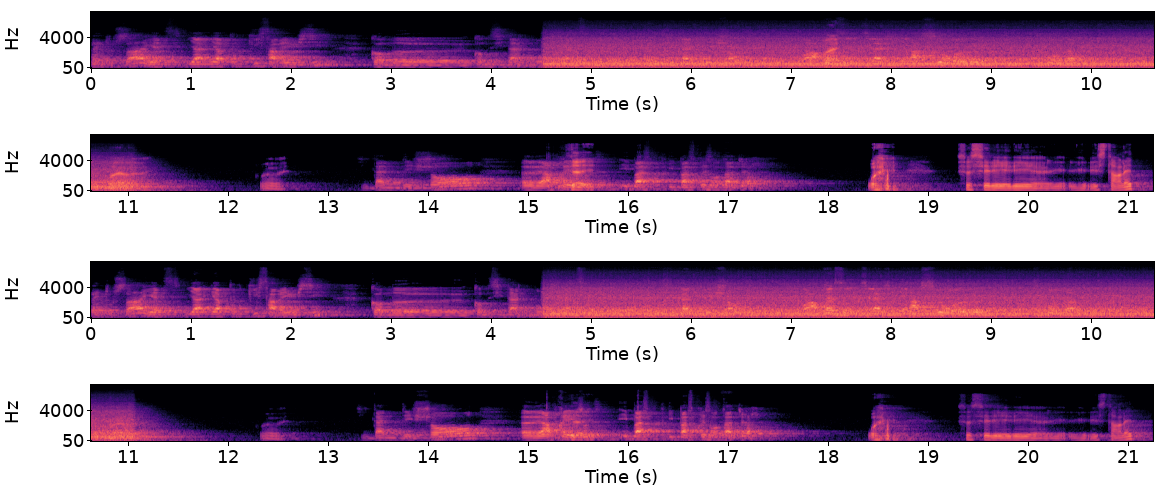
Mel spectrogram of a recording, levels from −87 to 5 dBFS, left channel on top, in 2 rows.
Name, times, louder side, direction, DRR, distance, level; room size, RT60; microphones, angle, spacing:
voice 1, 0.0-6.6 7.1-9.9 13.3-14.5 14.9-15.6 15.9-17.3, right 1 dB, 50° right, 1 dB, 3.2 m, -28 dB
Car / Idling, 4.5-11.1, right 1 dB, 25° right, 1.6 m, -24 dB
voice 2, 10.8-11.2 12.3-12.6 15.4-15.7 18.4-18.9 19.3-21.0, left 6 dB, 85° left, 17 dB, 0.6 m, -27 dB
29.0 x 14.5 x 6.3 m, 1.2 s
head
